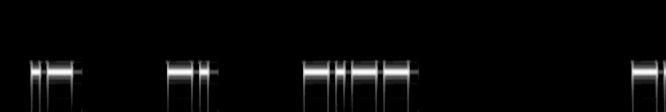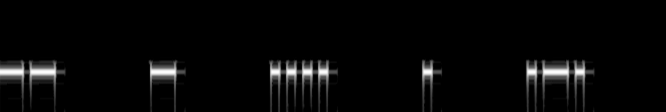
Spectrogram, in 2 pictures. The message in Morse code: ANY OTHER

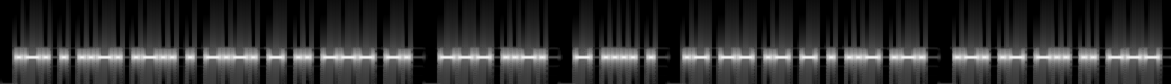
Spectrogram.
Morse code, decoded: REFLECTION OF THE AMATEUR RADIO

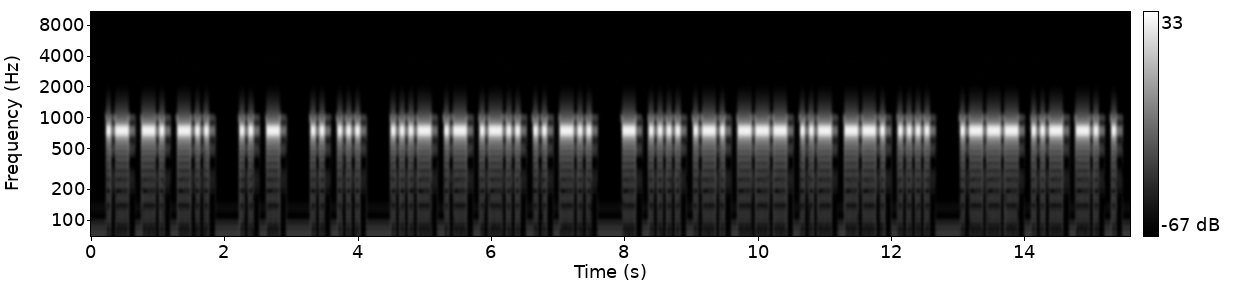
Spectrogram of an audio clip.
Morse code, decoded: AND IT IS VALID THROUGH JUNE

